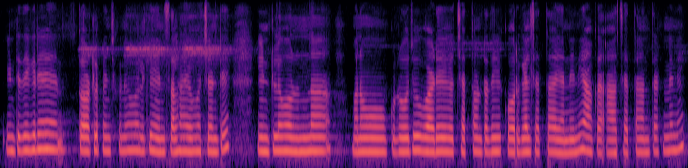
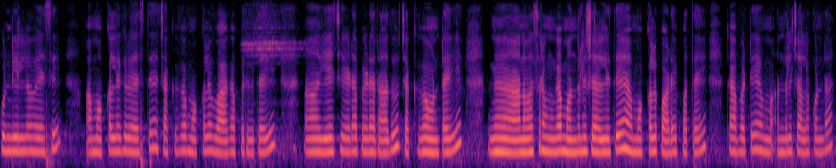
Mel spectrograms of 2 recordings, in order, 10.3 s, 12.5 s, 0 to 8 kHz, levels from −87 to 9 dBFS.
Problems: low volume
